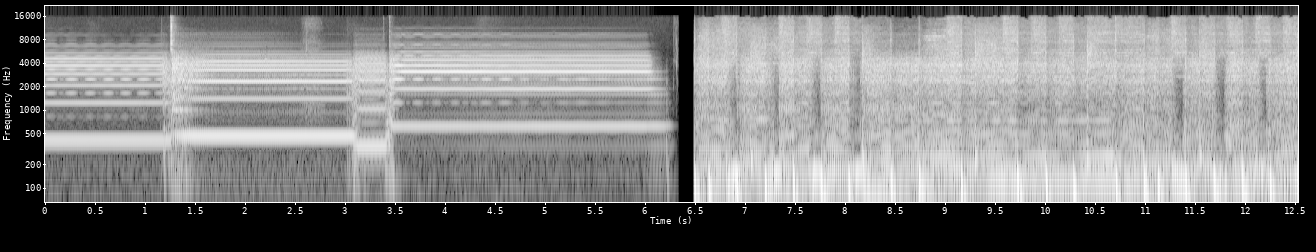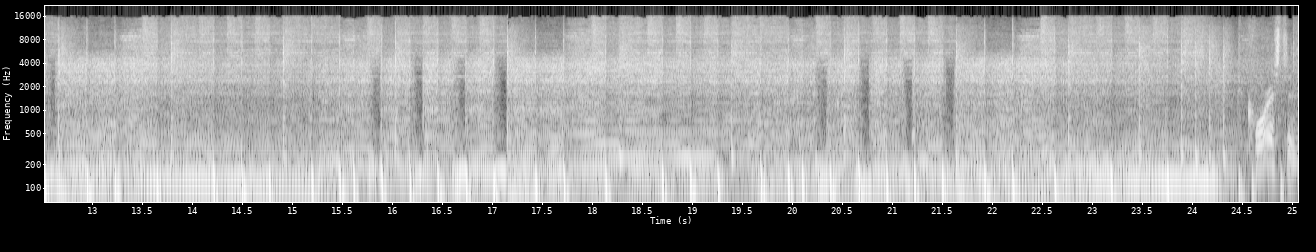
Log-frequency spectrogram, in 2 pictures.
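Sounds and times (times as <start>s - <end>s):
distorted electric guitar riff: 0.0s - 25.0s.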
